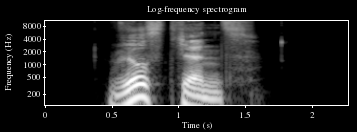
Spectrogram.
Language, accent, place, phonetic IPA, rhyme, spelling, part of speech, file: German, Germany, Berlin, [ˈvʏʁstçəns], -ʏʁstçəns, Würstchens, noun, De-Würstchens.ogg
- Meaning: genitive singular of Würstchen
